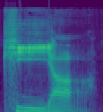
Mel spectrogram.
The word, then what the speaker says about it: kia: Hence, kia is pronounced kia.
